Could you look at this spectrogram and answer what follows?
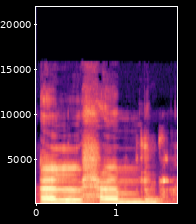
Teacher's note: Ha ha pedas ni dia ha pedas ni kedudukan atas sikit pada ha bulat. Dia betul-betul kat tengah engkung.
